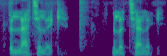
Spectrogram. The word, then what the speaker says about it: philatelic: Here's Jamie with some useful advice on how to pronounce it. It's philatelic.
